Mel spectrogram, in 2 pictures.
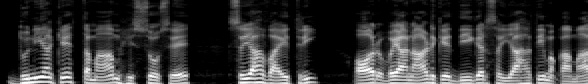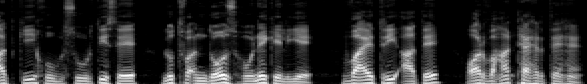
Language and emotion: Urdu, neutral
